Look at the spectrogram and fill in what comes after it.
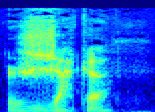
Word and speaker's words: Xhaka: I think that is someone, by the way, who should be pronounced Xhaka. I think that is a Zh.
